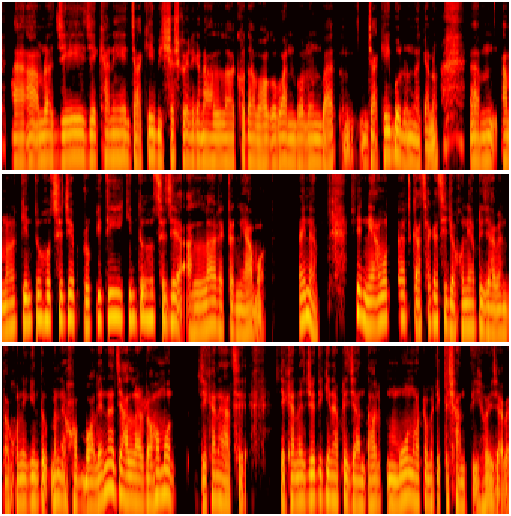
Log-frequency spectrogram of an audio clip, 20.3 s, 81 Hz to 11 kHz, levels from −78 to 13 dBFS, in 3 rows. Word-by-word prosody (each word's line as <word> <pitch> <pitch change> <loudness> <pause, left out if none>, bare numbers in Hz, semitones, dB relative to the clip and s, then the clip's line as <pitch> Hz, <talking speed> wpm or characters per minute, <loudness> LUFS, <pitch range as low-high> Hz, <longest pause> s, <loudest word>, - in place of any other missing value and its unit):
অ্যা 105 - +2 0.2
আমরা 115 +2 +1
যে 115 +1 +2 0.3
যেখানে 120 +1 -1 0.2
যাকেই 115 +4 0
বিশ্বাস 110 +2 +3
করি 105 - +2
না - - -1
কেন, 110 0 0
আল্লাহ, 105 0 0
খোদা, 110 -2 -1
ভগবান 105 0 +1
বলুন 105 0 0
বা - - +2 0.2
উম - - -4 0.3
যাকেই 130 0 0
বলুন 110 -4 +1
না - - -1
কেন, - - -1 0.6
আম 110 0 -1 0.3
আমরা 120 +3 0 0.2
কিন্তু 145 +2 +1
হচ্ছে 160 0 +4
যে 165 - +5
প্রকৃতিই 160 +6 +1
কিন্তু 165 0 0
হচ্ছে 160 -1 +3
যে 150 - +4 0.2
আল্লাহর 125 +5 +1
একটা 120 - -2
নেয়ামত। 105 - -1 0.4
তাই 155 - +3
না? - - -1 0.5
সেই 195 - +3
নেয়ামতটার 160 +4 +1
কাছাকাছি 150 +3 +2
যখনই 125 +1 0
আপনি 125 0 -1
যাবেন 110 -1 0
তখনই 115 +1 -1
কিন্তু 120 +1 +1
মানে 125 -1 0
হ - - -4 0.2
বলে 105 +3 +2
না 180 - +4
যে 155 - +3
আল্লাহর 120 -3 +2
রহমত 140 +5 +2 0.4
যেখানে 125 +2 0
আছে - - -2 0.5
সেখানে 120 0 0
যদি 130 0 +2
কিনা 130 -2 +2
আপনি 125 - 0
যান 110 -1 +2
তাহলে 115 0 0 0.3
মন 135 +3 +3
automatically 115 -1 -2
শান্তি 105 -3 -3
হয়ে - - -1
যাবে। - - -1
120 Hz, 180 wpm, -25 LUFS, 110-135 Hz, 0.6 s, যে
